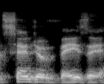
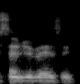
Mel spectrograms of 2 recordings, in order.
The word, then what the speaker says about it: Sangiovese: But I will correct Jeff on all the mistakes that he makes, including the word Sangiovese has an E on the end. You pronounce the E on the end of Sangiovese.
